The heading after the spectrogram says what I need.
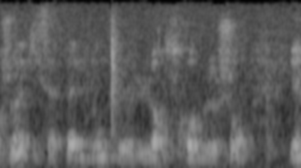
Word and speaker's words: Roblochon: Alors attention, il faut bien dire Roblochon, parce que le fromage, ça s'écrit le Reblochon avec un. Mais alors c'est Roblochon R-O.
